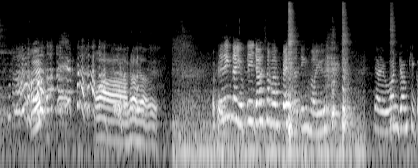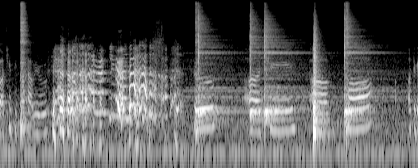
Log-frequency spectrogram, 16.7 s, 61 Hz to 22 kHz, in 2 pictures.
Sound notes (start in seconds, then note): 0.4 laughs; 6.7 laughs; 9.5 laughs; 13.7 drum beat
